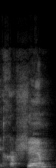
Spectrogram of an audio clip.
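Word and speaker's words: השם: hebraicas, o tetagrama, lê-se Hashem, o nome. Este é o som que recomendamos para leituras públicas e diálogos verbais, pronunciando o Ra como fonema da palavra razão, e o Shem do verbo chegar, uma menção tão leve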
